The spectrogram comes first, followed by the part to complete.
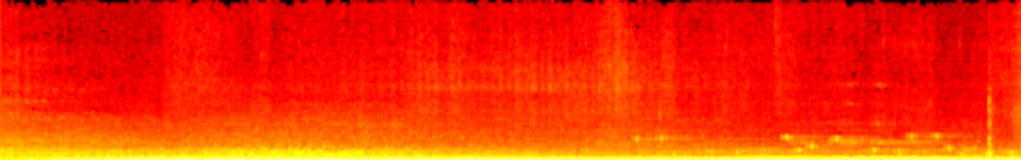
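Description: A loud, deep, steady rumble with faint held tones above it: an ominous low drone.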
